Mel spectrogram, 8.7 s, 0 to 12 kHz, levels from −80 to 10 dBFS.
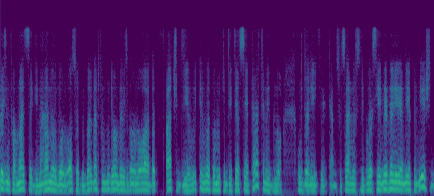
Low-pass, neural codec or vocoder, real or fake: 7.2 kHz; codec, 16 kHz, 0.5 kbps, FreqCodec, smaller model; fake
